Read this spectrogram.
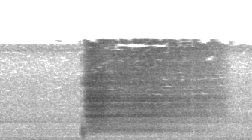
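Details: One breathy, hissing snort from a pug pup seated on his sibling's face, starting with a sharp burst and tapering over about a second, against faint background hum.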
